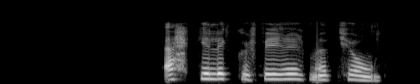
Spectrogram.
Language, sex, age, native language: Icelandic, female, 20-29, Icelandic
